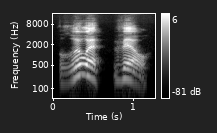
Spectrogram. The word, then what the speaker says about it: Louisville: I just wanted to point out Oh, there's Lexington, Kentucky, and there's Louisville, Kentucky. You mean Louisville? It is Luville. The S is silent. Louisville.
